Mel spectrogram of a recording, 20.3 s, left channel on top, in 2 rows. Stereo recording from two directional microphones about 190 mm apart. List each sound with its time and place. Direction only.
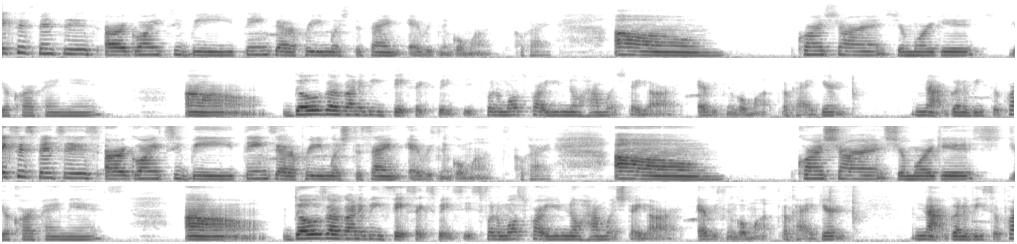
0.0 s speech: 15° right (ahead or behind)
7.9 s speech: 15° right (ahead or behind)
11.9 s a sound: 20° right (ahead or behind)
13.1 s speech: 15° right (ahead or behind)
